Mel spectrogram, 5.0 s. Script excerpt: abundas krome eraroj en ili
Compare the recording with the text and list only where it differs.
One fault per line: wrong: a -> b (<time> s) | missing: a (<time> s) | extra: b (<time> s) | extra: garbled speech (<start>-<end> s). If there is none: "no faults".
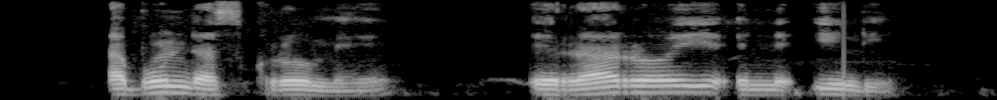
no faults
